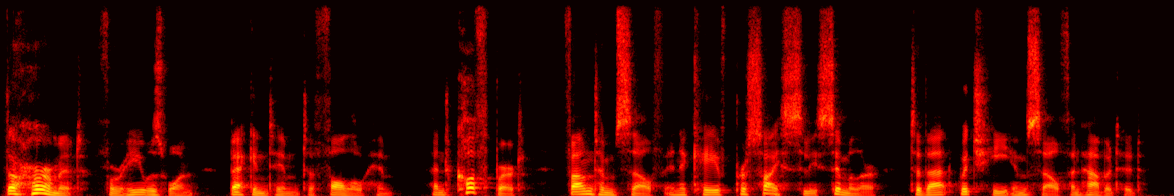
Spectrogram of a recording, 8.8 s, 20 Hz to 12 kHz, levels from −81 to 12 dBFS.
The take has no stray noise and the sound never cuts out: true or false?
true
